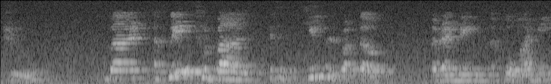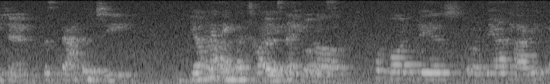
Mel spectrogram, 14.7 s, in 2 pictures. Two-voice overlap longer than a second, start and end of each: 10.0-11.8

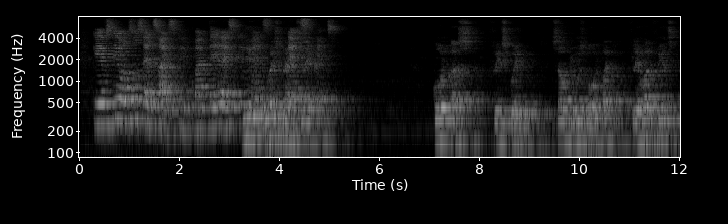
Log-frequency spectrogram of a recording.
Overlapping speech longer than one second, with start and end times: 3.2-4.7

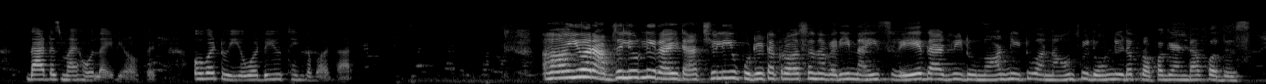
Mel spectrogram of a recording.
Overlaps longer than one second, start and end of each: none

